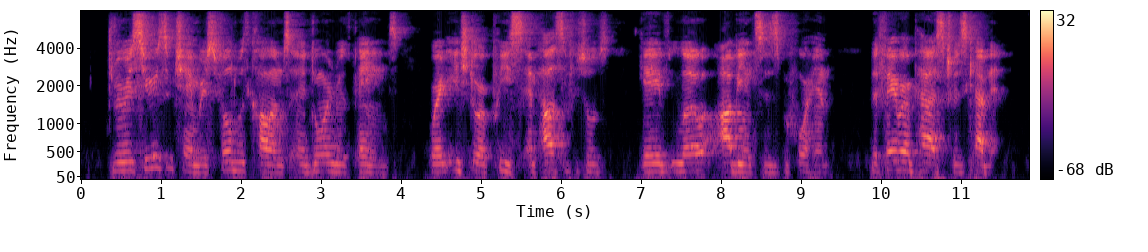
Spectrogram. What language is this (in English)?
English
